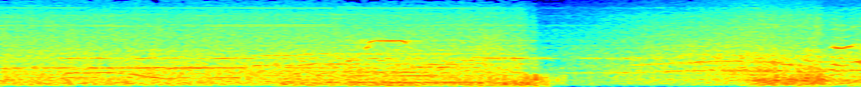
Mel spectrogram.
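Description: A roller coaster train running along its steel track, its wheels rumbling on the rails. The sound drops suddenly about four seconds in, then builds again as a train comes close.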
